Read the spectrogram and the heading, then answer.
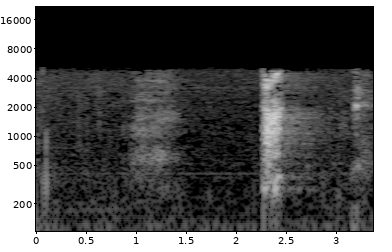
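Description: A single short, sharp dog bark cuts through an otherwise quiet background, with a few faint, soft snuffling sounds before and after it.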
